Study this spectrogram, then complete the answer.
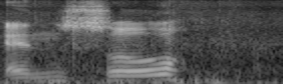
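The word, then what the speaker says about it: Edensor: gonna head into the uh little village of ensor so just passed briefly on the edge of a village spell eden saw but pronounced ensor and it was built between 1838 and 1842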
